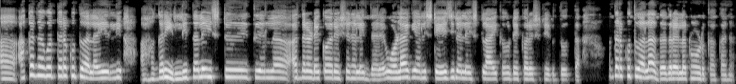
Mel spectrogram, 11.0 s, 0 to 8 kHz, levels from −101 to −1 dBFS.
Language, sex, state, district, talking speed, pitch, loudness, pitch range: Kannada, female, Karnataka, Dakshina Kannada, 155 wpm, 230 Hz, -17 LUFS, 200-255 Hz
